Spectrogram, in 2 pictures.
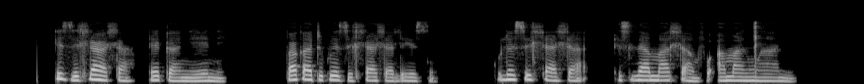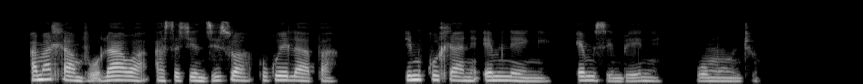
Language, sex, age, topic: North Ndebele, female, 50+, health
